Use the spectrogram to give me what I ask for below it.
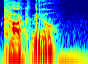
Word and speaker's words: cochineal: So it's a dye called carmine or cochineal.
